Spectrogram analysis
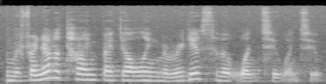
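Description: A woman acting a formal telephone information operator in a vintage radio drama. Her voice is medium-pitched, polite and official. There is clear noise in the recording. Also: animated, brisk, dark tone, lightly acted. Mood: polite, businesslike. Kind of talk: 1940s radio play acting. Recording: noisy stage recording.

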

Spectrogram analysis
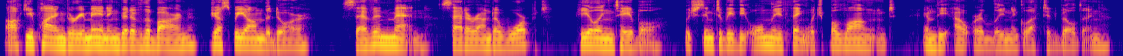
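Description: A man narrating a short story in a steady, even storytelling delivery. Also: medium pitch, creaky, dry recording, studio quality.

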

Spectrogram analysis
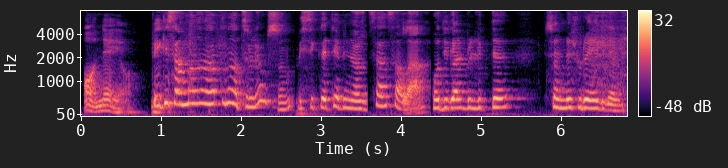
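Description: A woman with a fairly high voice tells funny stories in a relaxed, chatty vlog. She talks crudely and laughs a lot. The sound carries a roomy echo. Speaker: vlogger. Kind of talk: casual storytelling vlog.

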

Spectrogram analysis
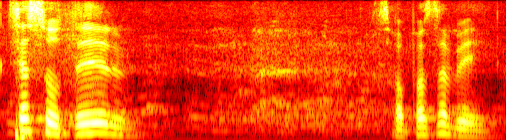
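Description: A woman's voice: lowish voice, expressive, moderate pace, warm tone, some chatter behind. A middle-aged woman, an interview guest telling a story with lots of energy, acting out voices and laughing often. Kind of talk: animated storytelling.

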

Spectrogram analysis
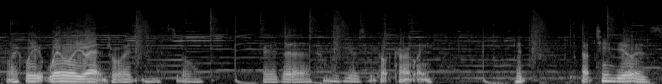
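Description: A man co-hosting a casual podcast stream, chatting excitedly while watching a game, laughing and repeating himself often. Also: medium pitch, a little fast, vocal fry, faint music behind, poor audio. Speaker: podcast co-host.

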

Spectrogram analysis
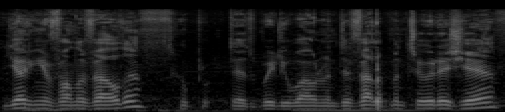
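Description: A man's voice: mid-range voice, fast. A man giving chatty live commentary on darts as one of two commentators. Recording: faint venue noise behind.

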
